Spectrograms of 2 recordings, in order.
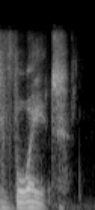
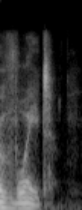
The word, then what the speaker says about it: Voigt: I think she says Voigt. I'm sure of it, because I've listened to her be introduced at the Met many times. Yes, it's Deborah Voigt. – Yeah, Deborah Voigt.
